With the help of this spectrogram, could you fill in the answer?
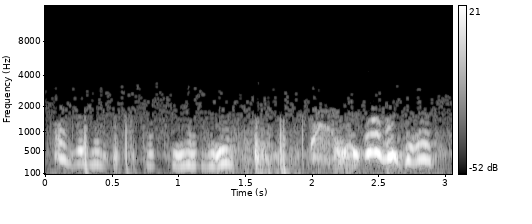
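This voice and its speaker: Anxious young governess, crackly old radio. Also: female voice, high voice, big pitch swings, measured pace. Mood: frightened. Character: anxious, genteel young governess, easily frightened but dutiful. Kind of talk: 1930s radio acting. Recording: noisy, tinny old radio recording.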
